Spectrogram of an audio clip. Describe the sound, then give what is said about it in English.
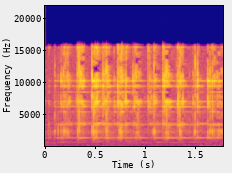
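A voice mimics a ringing bell with a quick, steady series of bright, high, tinny pulses, about ten strikes in under two seconds, moderately loud and with no other talking; the sound stands for a Thaumaturgy spell in a tabletop role-playing game, made to surprise goblins. “Like a bell being rung?”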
